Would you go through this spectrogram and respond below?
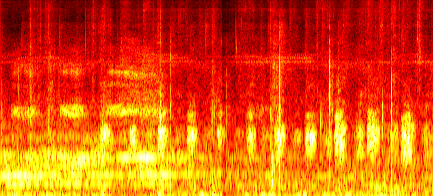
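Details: Pit bull dog out on a walk, panting in quick rhythmic breathy bursts about three times a second, with a steady faint whine-like tone underneath and soft outdoor background noise.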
